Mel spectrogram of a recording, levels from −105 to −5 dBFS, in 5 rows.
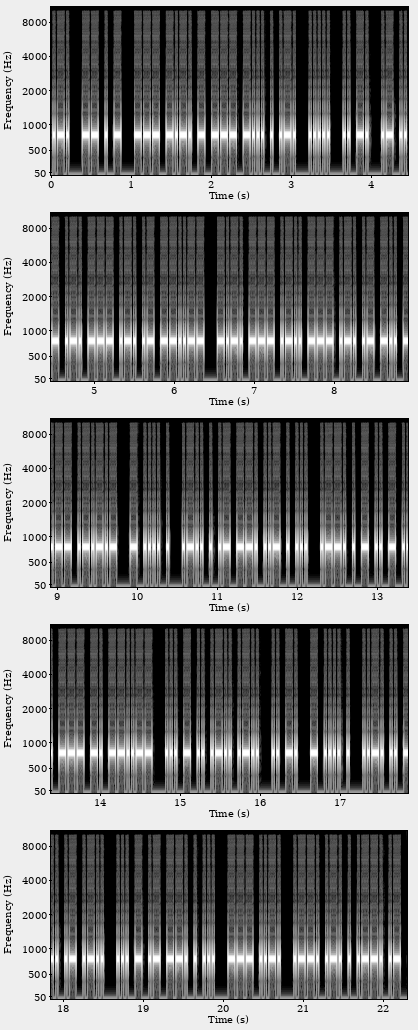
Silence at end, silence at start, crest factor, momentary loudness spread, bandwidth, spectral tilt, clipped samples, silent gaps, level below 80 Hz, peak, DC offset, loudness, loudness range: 0.1 s; 0 s; 6 dB; 3 LU; 2 kHz; -5 dB/octave; under 0.1%; none; -58 dBFS; 0 dBFS; 0.1%; -7 LUFS; 1 LU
